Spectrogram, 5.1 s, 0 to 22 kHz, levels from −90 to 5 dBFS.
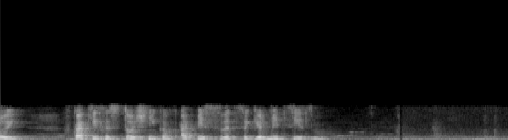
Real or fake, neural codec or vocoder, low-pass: real; none; 5.4 kHz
